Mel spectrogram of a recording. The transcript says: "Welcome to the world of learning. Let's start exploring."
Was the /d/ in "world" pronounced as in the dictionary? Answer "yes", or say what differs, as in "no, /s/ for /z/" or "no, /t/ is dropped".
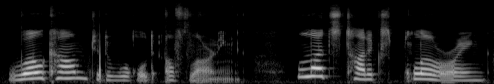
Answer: yes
